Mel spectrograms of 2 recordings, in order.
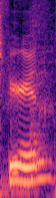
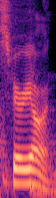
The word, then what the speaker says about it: Spherion: Spherian. Oh, Spherian. Spherian. Sorry, Yeah. Brian. Not Spherion.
